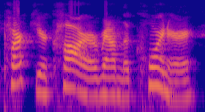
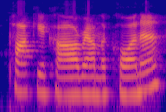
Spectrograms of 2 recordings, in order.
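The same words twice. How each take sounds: First: It is said in a Western American accent. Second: It is said in a Boston accent.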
